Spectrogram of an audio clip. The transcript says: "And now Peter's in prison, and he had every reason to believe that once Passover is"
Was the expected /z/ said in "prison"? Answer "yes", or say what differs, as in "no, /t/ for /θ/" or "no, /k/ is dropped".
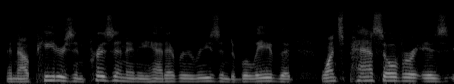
yes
